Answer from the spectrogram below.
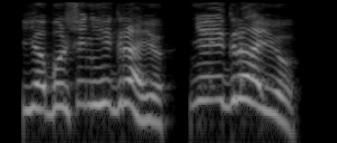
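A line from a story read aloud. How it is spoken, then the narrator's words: Frightened, nearly sobbing. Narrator (Russian): Толстяк был напуган и почти что разрыдался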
